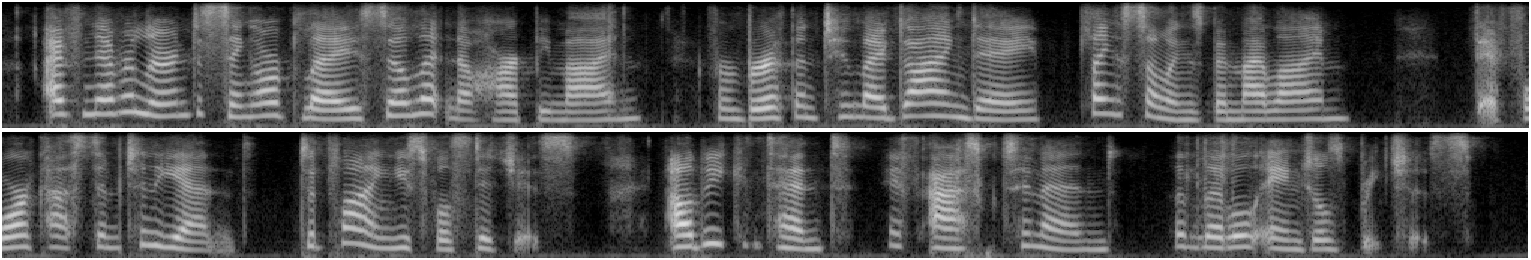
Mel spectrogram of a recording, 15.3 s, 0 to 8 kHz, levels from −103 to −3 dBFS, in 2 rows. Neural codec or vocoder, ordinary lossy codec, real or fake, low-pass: codec, 16 kHz, 2 kbps, X-Codec, HuBERT features, trained on LibriSpeech; Opus, 16 kbps; fake; 7.2 kHz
